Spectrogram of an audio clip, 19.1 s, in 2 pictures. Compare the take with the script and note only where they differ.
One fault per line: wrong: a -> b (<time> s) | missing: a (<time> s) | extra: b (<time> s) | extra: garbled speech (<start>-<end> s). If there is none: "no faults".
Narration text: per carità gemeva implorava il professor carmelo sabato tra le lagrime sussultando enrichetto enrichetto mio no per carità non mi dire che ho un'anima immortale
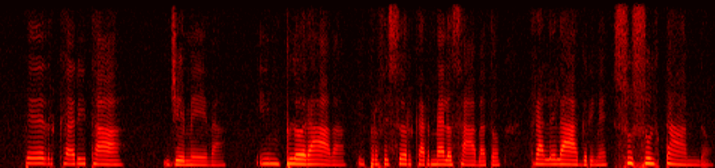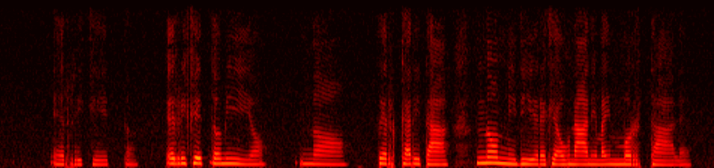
no faults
